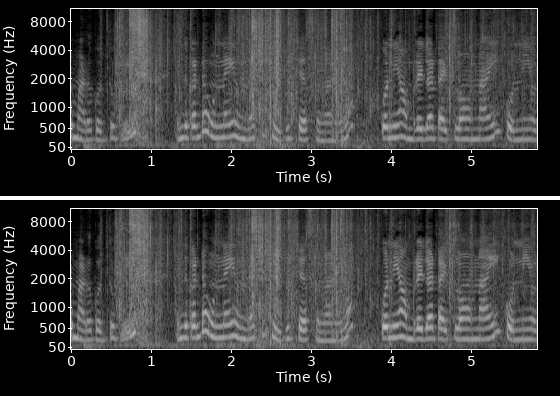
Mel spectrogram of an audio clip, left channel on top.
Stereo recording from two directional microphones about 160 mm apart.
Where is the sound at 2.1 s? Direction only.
Centre (ahead or behind).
